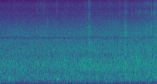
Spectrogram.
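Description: A river in Tasmania rushes steadily while being crossed on a mountain bike tour, a continuous broadband wash of water with faint splashes and no talk over it.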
